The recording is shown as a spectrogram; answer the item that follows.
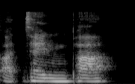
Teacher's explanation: If you see it, attain pa, but when pa means good and so forth, but attain pa, when you combine them together, the N becomes an M sound because the N next to the P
